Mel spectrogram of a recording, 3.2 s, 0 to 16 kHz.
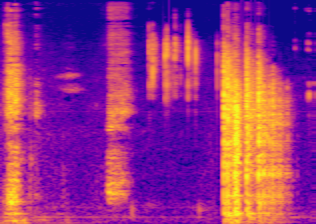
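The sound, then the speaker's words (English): Two dice rattle and clatter across a hard surface, with a few sharp clicks followed by a louder, scattered burst of tumbling before settling. No one speaks. “And I will also use Inspiration, so I get to roll 2 dice.”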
